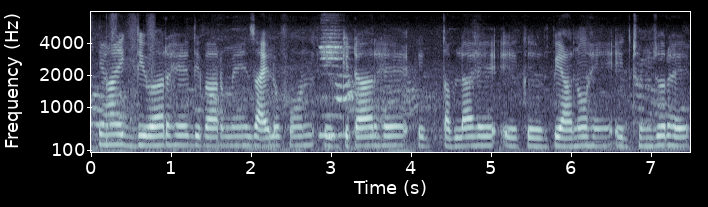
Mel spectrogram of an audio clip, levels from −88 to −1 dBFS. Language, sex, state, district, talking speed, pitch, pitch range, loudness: Hindi, female, Maharashtra, Washim, 150 wpm, 195 Hz, 185-200 Hz, -20 LUFS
